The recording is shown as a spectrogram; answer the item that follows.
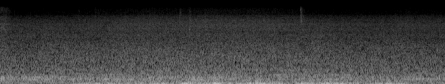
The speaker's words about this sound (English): And the wind, you can see the rain kind of coming across in sheets like it does in coastal storms.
